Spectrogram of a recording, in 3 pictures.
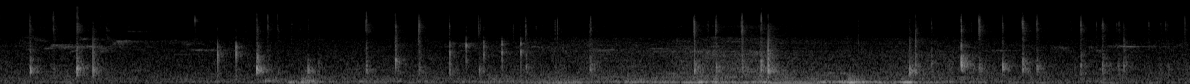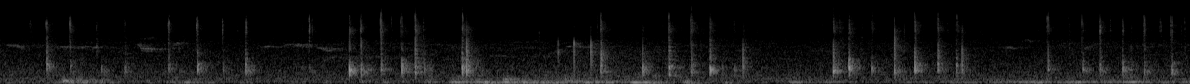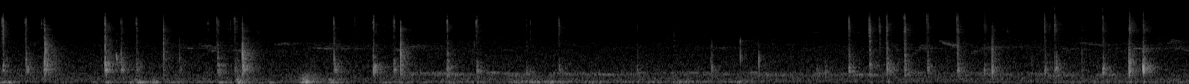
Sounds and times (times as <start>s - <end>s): Bird: 0.0s - 35.6s.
